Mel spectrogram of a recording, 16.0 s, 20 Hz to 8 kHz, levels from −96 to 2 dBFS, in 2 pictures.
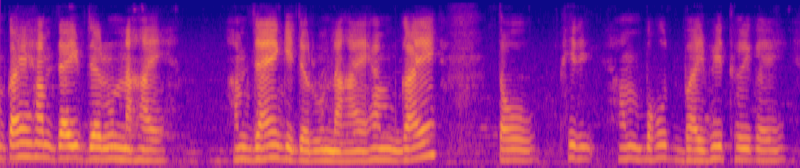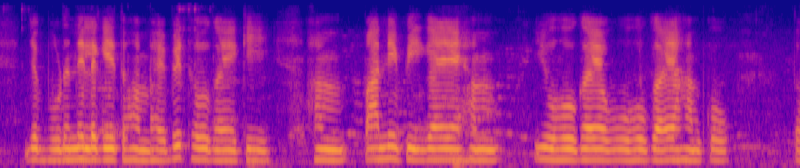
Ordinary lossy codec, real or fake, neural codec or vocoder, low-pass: AAC, 48 kbps; real; none; 7.2 kHz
